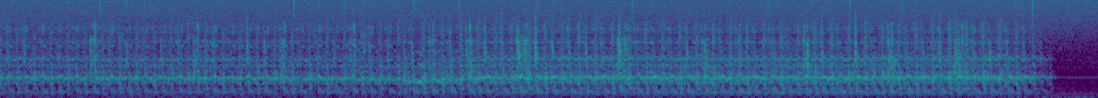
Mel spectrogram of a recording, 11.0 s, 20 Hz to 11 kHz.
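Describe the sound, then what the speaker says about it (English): A Husqvarna Viking Platinum 770 sewing machine satin stitches around an appliqué with an open toe foot over stabilizer, a steady, fast, quiet rhythmic whir that holds for about ten seconds before stopping. "satin stitch around the appliqué"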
